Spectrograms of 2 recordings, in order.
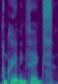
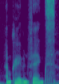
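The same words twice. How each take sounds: First: Imitating Shane. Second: Imitating Shane again. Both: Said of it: "Let me do an impression".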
